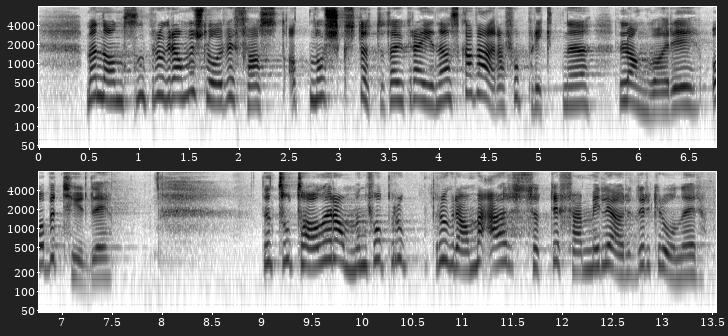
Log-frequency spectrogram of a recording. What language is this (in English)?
Norwegian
